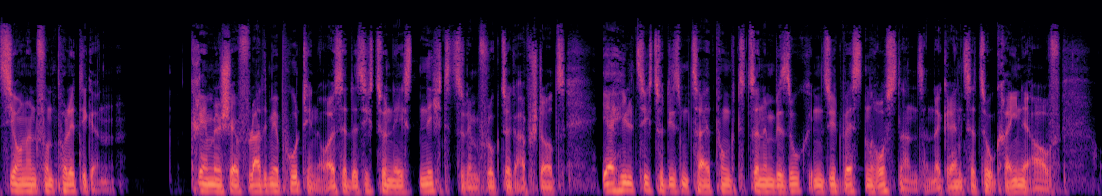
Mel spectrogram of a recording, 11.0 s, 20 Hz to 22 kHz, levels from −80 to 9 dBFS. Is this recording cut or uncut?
uncut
